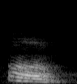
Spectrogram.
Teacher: ഓം എന്ന് ചൊല്ലിയാൽ അത് മൂന്ന് മാത്രയാകും · വാസ്തവത്തിൽ അത് തെറ്റാണെന്നേ പറയാൻ പറ്റുള്ളൂ. കാരണം 3 മാത്ര കൊണ്ട് തീരേണ്ടതാണ് ഓം എന്ന മന്ത്രത്തിൻ്റെ ഉച്ചാരണം. 3 മാത്ര എടുക്കുമ്പോൾ അത്രയും സമയം ആകില്ല.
